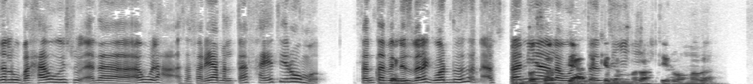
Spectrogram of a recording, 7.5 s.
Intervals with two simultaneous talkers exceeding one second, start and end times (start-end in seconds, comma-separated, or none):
5.1-6.6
